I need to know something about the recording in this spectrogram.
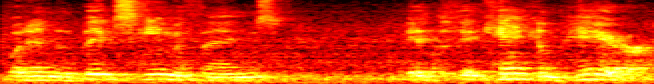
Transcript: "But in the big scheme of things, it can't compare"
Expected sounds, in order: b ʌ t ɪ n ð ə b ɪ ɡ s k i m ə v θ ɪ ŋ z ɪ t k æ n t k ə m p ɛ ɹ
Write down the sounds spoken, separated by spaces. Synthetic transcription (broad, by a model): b ʌ t ɪ n ð ə b ɪ ɡ s k i m ə v θ ɪ ŋ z ɪ t k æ n k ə m p ɛ ɹ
